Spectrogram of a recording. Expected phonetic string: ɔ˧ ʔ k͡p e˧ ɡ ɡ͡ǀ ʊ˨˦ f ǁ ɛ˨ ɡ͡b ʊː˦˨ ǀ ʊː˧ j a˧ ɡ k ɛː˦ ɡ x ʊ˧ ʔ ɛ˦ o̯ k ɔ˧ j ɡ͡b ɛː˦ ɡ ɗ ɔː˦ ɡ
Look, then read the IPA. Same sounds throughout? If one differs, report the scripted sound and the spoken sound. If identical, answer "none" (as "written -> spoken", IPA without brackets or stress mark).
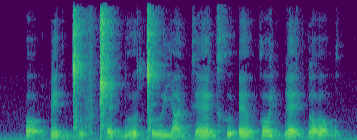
none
